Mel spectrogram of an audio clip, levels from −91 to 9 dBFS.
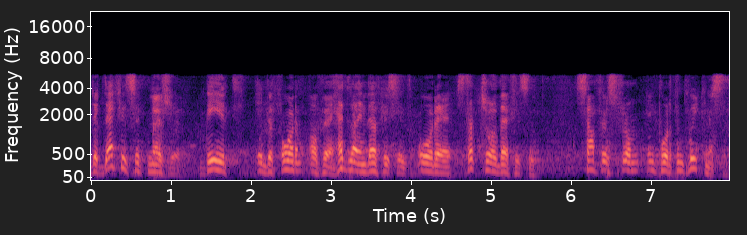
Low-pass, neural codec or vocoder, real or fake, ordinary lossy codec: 5.4 kHz; codec, 44.1 kHz, 3.4 kbps, Pupu-Codec; fake; none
